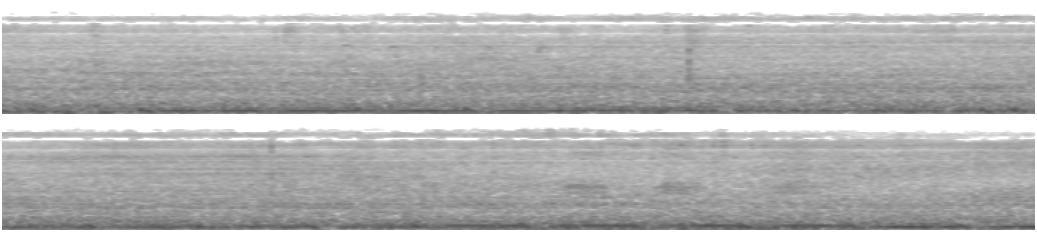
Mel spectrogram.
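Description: Steady outdoor city background noise, dominated by a low rumble.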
